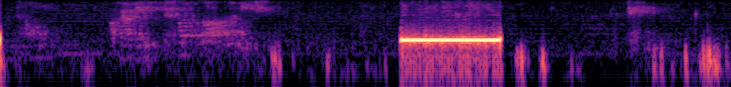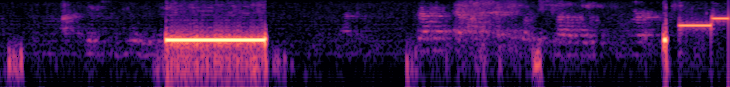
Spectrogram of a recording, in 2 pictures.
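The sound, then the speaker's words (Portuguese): A telephone busy signal, the number being called is busy, sounds as two loud, steady, low-pitched tones, each about a second long and several seconds apart. Soft speech murmurs in between, and a short beep closes it. “telefone encontra-se ocupado. Por favor, o número está ocupado.”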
